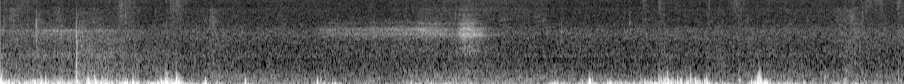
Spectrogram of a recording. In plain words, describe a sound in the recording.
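Footsteps crunch on dry dirt and grass.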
